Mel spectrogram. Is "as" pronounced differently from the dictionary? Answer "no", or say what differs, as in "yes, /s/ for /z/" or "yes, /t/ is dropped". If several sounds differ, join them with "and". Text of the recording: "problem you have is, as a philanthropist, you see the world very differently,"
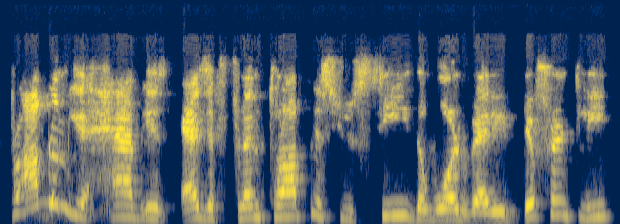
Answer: no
